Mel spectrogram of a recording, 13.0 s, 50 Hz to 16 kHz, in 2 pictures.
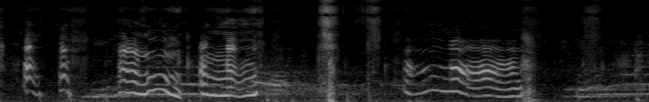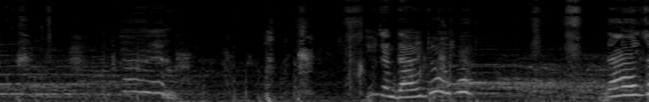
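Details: Shiba Inu Yuzu in a panic, complaining of fear while a second emergency warning for Typhoon No. 14 sounds across the area in Japan; repeated yodelling, wavering whines with sharp pitch swoops and a long steady moan, amid clicks and rustling.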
